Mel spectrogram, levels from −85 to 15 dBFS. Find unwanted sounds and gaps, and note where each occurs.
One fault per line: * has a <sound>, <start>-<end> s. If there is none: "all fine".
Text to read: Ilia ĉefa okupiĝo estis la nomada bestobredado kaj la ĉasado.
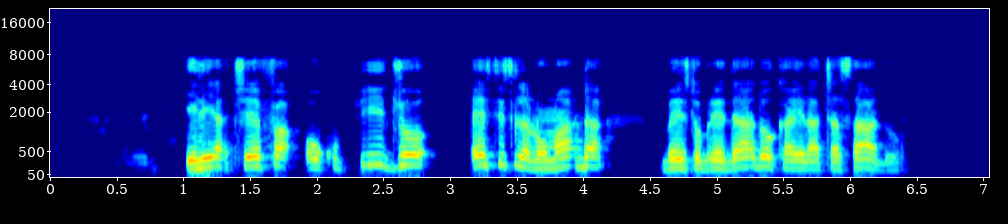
all fine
